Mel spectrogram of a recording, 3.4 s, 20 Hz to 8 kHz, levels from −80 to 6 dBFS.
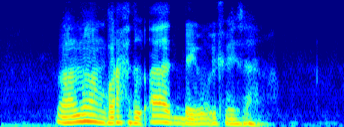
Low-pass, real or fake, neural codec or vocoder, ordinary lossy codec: none; fake; codec, 16 kHz, 2 kbps, FreqCodec, smaller model; none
